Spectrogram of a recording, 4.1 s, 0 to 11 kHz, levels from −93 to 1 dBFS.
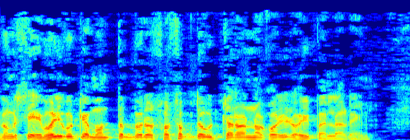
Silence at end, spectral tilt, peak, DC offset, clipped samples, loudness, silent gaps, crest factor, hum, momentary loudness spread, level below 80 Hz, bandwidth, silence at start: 0.4 s; -6.5 dB/octave; -4 dBFS; under 0.1%; under 0.1%; -20 LUFS; none; 16 dB; none; 10 LU; -54 dBFS; 10.5 kHz; 0 s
